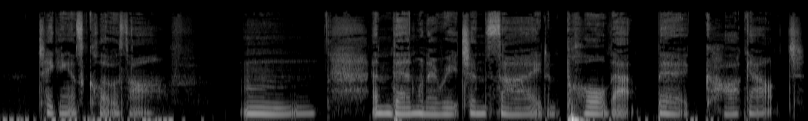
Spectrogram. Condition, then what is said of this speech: None; typical speech.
